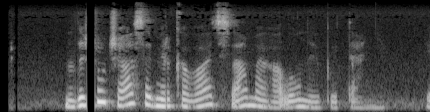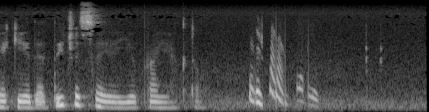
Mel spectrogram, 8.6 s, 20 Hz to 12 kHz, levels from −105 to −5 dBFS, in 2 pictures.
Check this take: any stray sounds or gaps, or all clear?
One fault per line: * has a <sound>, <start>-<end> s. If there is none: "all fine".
* has a dropout, 0.9-0.9 s
* has a chirp, 6.8-7.6 s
